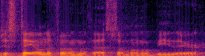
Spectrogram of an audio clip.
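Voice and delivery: ordinary talk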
